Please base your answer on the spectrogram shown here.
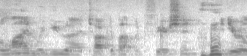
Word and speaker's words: McPherson: There's no fear in McPherson.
